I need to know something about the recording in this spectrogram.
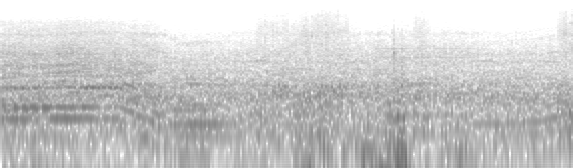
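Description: A Formula One car's engine winds down and idles in the pit lane.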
